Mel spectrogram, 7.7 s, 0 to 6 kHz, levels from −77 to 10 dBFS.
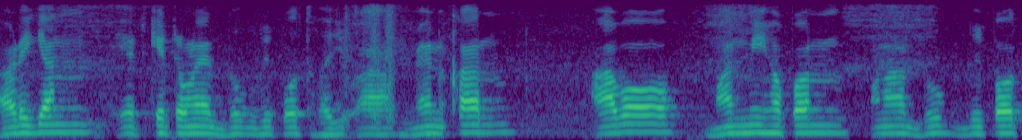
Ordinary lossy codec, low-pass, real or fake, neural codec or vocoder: none; 5.4 kHz; real; none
